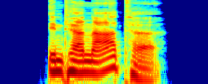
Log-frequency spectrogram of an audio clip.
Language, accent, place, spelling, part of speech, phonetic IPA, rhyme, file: German, Germany, Berlin, Internate, noun, [ɪntɐˈnaːtə], -aːtə, De-Internate.ogg
- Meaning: nominative/accusative/genitive plural of Internat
